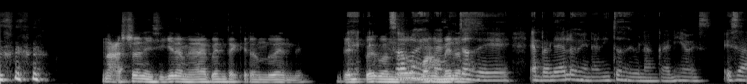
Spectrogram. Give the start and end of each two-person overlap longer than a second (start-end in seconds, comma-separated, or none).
3.5-4.9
